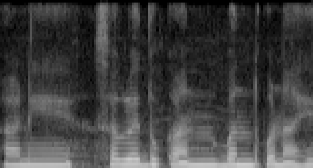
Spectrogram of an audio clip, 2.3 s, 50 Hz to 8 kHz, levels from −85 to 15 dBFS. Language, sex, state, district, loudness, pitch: Marathi, female, Maharashtra, Solapur, -13 LUFS, 245 Hz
